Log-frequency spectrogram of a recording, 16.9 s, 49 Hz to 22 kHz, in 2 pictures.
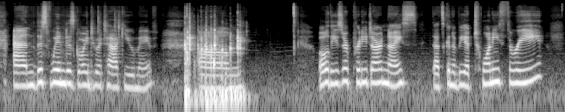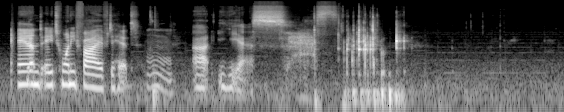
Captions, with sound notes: And this wind is going to attack you, Maeve. (dice rolling) Oh, these are pretty darn nice. That's gonna be a 23 and a 25 to hit. - Mm. - Yes. - Yes. (dice rolling)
